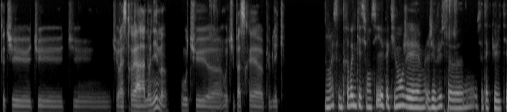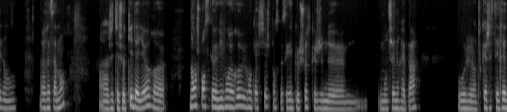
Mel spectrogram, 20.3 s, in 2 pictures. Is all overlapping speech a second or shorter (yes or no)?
yes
